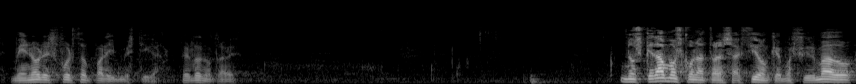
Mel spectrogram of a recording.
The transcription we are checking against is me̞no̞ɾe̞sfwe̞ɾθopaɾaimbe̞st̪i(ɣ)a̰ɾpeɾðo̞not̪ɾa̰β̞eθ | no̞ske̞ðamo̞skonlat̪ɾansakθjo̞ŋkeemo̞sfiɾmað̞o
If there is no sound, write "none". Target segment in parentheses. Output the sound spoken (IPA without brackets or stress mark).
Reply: ɣ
